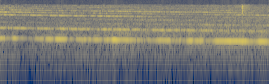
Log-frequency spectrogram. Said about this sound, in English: You got a fire truck. That's good sound.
